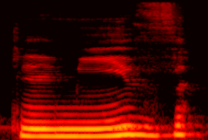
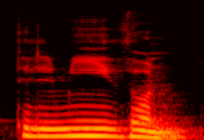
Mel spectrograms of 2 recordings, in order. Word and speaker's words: تلميذ: And I've said before that you can omit the un sound at the end of the nouns you're pronouncing. So you can say tilmidh instead of tilmidhun.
